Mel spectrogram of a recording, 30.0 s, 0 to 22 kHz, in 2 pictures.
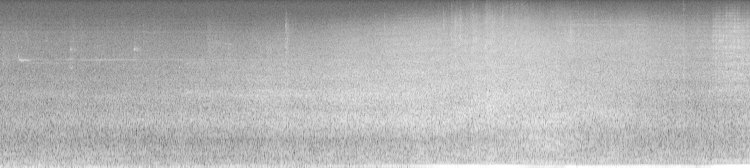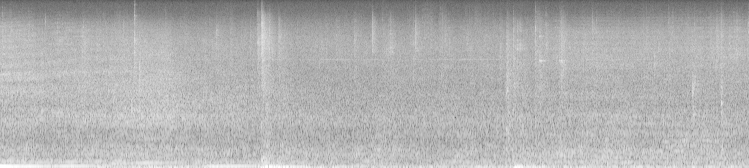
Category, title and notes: Soundscapes > Urban
OM-08 vs EM272 outdoor - EM272 version
Outdoor mic comparison : Rycote OM-08 vs Clippy EM272 – EM272 version. For my friend Nico and all of you who might be interested, here is a microphone comparison between Rycote OM-08 and Micbooster Clippy EM272. This is the EM272 version, recorded from my balcony. One can hear a generic suburban atmosphere, with some cars passing by in the street, some people talking (kid and adults), and noises from the surroundings. Mics were placed about 36cm apart. Recorded with zoom H5Studio.
outdoor, balcony, EM272, street, Clippy, comparison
